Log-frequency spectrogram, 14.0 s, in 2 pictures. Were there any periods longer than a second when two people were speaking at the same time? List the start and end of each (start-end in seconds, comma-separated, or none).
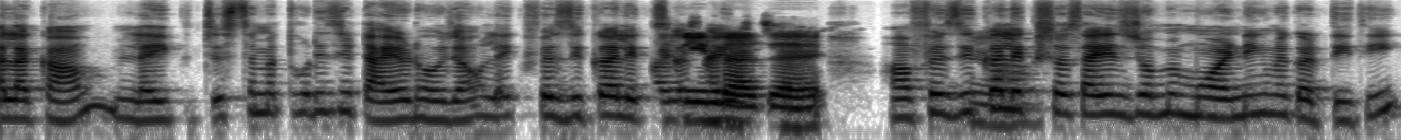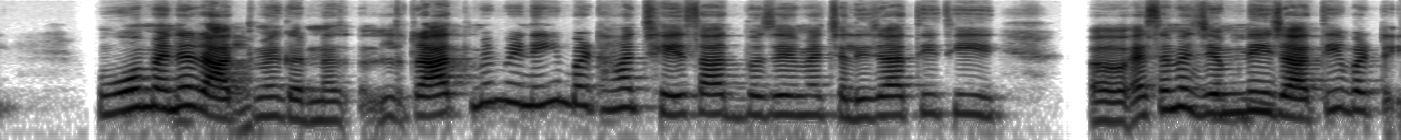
none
